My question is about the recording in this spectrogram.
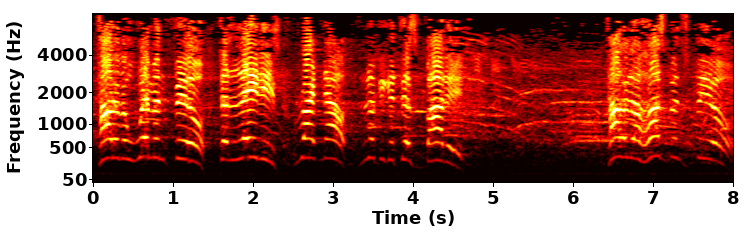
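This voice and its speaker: Wrestling promo man, boastful and taunting, slow and drawn out, muffled lo-fi sound. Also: very high voice, sharp tone. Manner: boastful, taunting rhetorical questions. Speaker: pro wrestler. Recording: dull lo-fi arena audio, crowd behind.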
